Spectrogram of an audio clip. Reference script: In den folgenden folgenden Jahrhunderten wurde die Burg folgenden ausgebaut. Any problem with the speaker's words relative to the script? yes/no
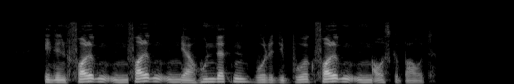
no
